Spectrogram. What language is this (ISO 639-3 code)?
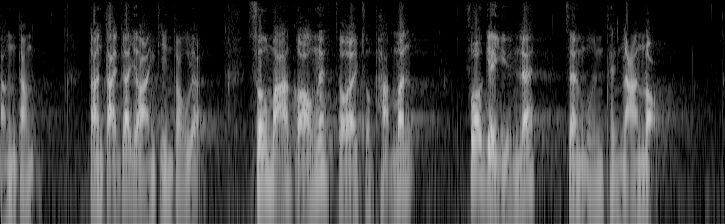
yue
